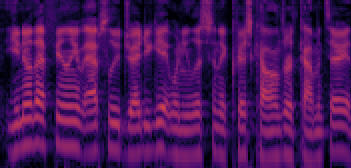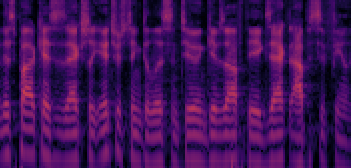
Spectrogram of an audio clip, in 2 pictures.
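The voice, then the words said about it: Smooth, appealing radio-style voice. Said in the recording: “sexy radio voice ... you do have a sexy voice ... You do have a really good voice”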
